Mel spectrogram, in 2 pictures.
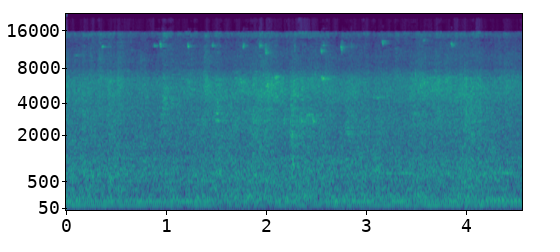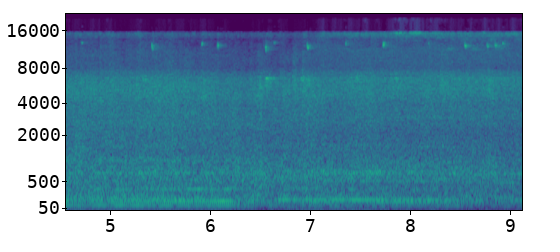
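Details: Torino 2007 bus on an OF-1722M chassis, city line 314, recorded 2018 while cruising; a low steady growl runs under the driveline noise; growling rear differential.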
